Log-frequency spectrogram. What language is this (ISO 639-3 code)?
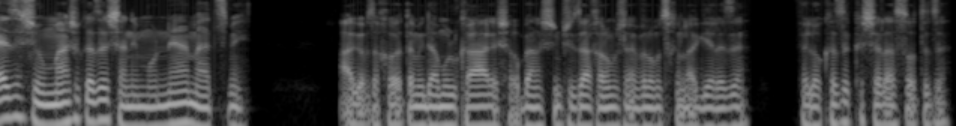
heb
